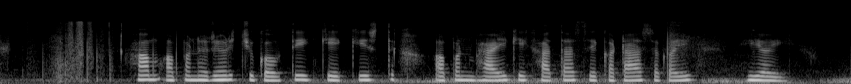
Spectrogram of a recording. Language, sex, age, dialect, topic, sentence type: Magahi, female, 41-45, Southern, banking, question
